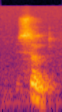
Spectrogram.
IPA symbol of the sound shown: s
